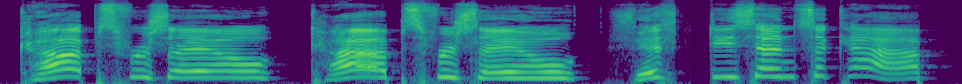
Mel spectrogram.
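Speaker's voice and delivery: loud sing-song peddler call; calling out wares. A narrator's reading. Peddler calling to the town, loud sing-song call. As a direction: cry your wares down the street.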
